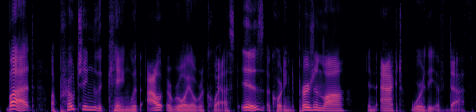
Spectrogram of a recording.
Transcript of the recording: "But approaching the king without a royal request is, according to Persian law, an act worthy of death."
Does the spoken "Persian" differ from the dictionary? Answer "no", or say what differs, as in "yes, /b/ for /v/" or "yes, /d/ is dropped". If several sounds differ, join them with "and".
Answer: no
